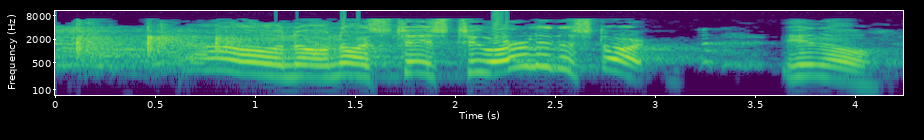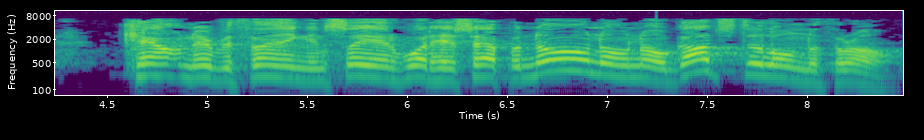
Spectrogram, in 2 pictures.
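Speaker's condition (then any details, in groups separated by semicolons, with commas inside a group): No condition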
